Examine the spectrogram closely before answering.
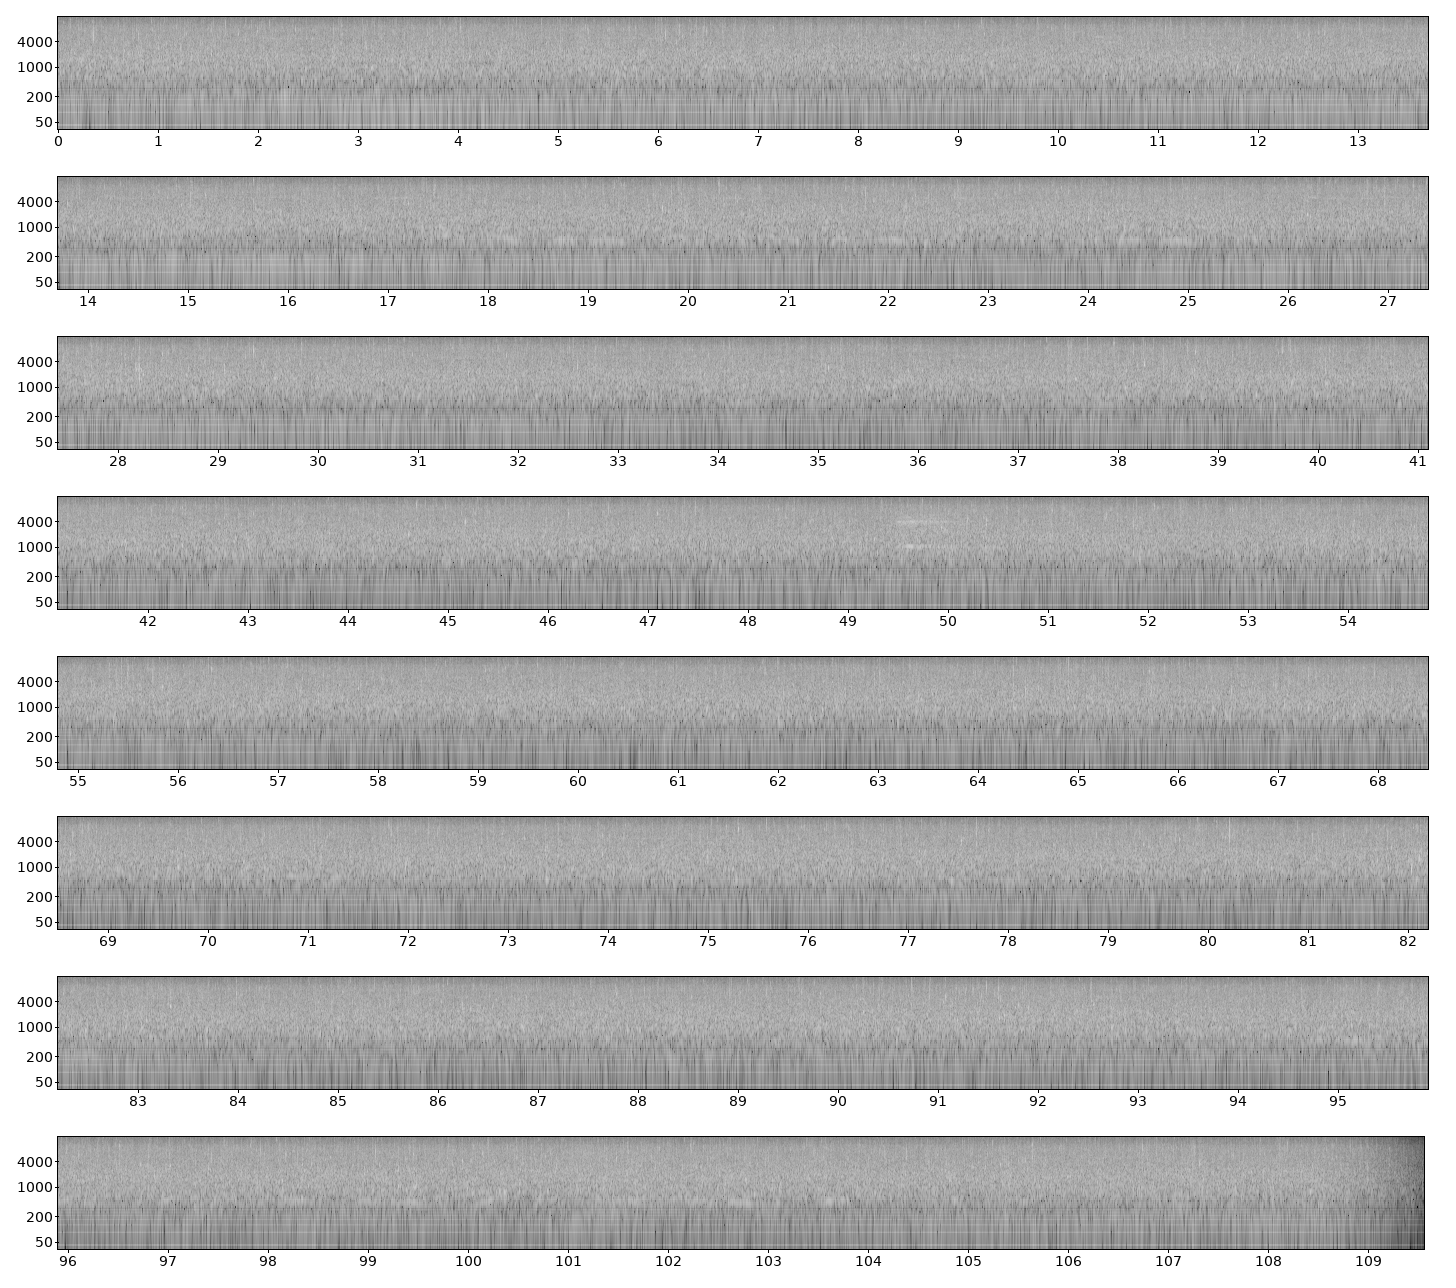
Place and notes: Walking Holme Digley Beck
Beautiful wooded part of the river. Some kids playing in the background.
